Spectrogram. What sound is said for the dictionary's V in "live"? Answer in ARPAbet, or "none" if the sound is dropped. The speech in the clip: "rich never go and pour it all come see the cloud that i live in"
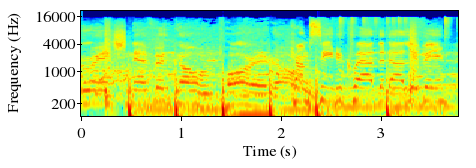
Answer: V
